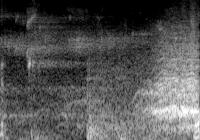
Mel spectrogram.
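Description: Handball bouncing on a sports-hall floor, with the hall's reverberant background; a voice begins to rise near the end.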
